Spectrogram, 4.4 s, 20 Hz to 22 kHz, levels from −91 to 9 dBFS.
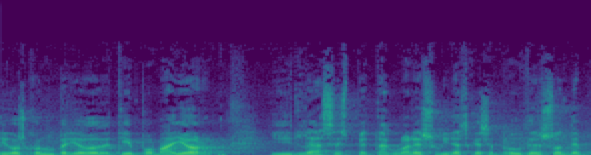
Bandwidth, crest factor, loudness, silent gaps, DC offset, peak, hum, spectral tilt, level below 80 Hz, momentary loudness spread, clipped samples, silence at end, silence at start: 15.5 kHz; 20 dB; -27 LUFS; none; under 0.1%; -6 dBFS; none; -4.5 dB/octave; -54 dBFS; 10 LU; under 0.1%; 0 s; 0 s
